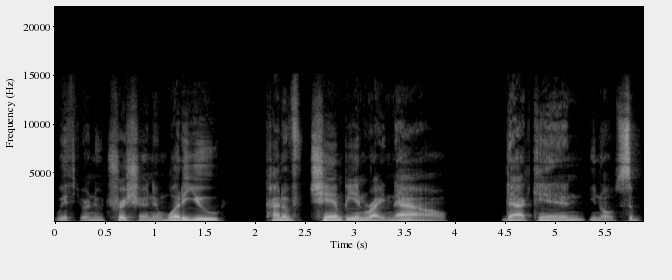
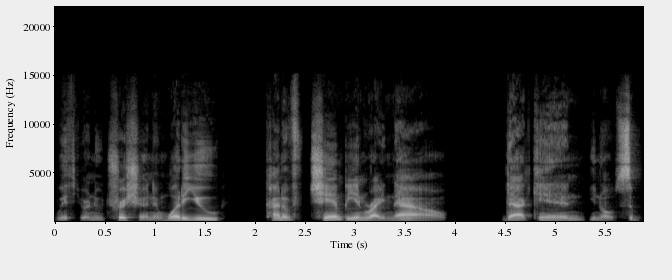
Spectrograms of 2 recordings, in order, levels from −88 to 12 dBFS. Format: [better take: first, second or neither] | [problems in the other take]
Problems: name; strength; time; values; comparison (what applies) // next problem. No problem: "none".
first | thin; somewhat; fading below 300 Hz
